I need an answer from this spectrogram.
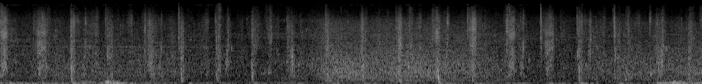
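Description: Footsteps crunching on sand and other surfaces, recorded for the opening of a ballet score: many crisp, uneven steps in a loose walking rhythm, fairly faint, with no voices.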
